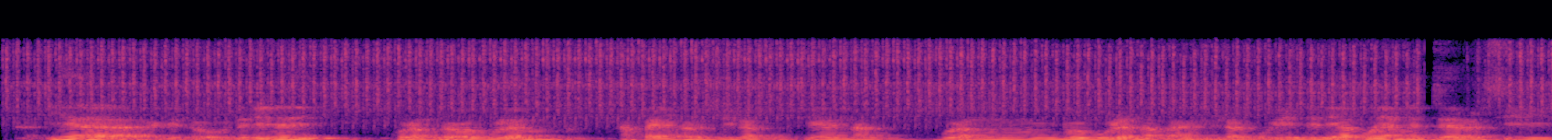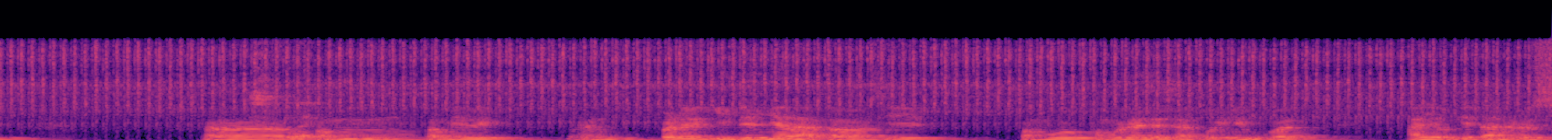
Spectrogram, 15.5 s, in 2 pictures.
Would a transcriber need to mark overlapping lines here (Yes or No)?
Yes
